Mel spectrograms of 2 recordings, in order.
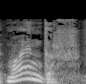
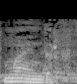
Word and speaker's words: Мейендорф: Это мемуары Марии Федоровны Мейендорф. Фамилию они именно так произносят, Мейендорф. Все пытаются произнести так, как пишется, но на самом деле семья вся сама произносит Мейендорф.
